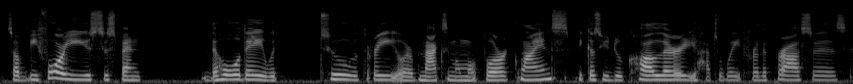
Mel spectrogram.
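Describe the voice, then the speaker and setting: A Colombian-born woman in her twenties, a guest barber in a podcast interview, telling her story in a thoughtful, lightly halting way. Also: mid-range voice, little pitch movement. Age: 20s. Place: podcast studio.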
